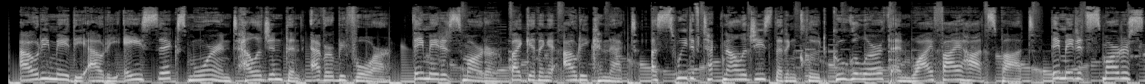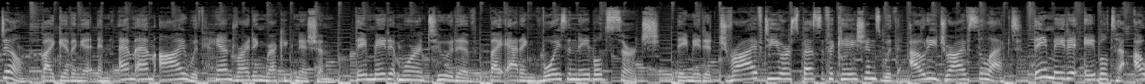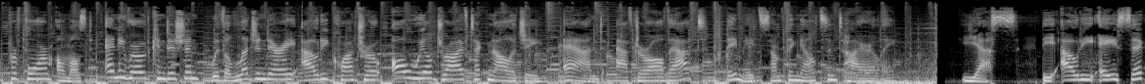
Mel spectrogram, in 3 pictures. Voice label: english us and canada female commercial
